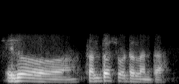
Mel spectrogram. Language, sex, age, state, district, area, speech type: Kannada, male, 18-30, Karnataka, Bangalore Rural, urban, conversation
